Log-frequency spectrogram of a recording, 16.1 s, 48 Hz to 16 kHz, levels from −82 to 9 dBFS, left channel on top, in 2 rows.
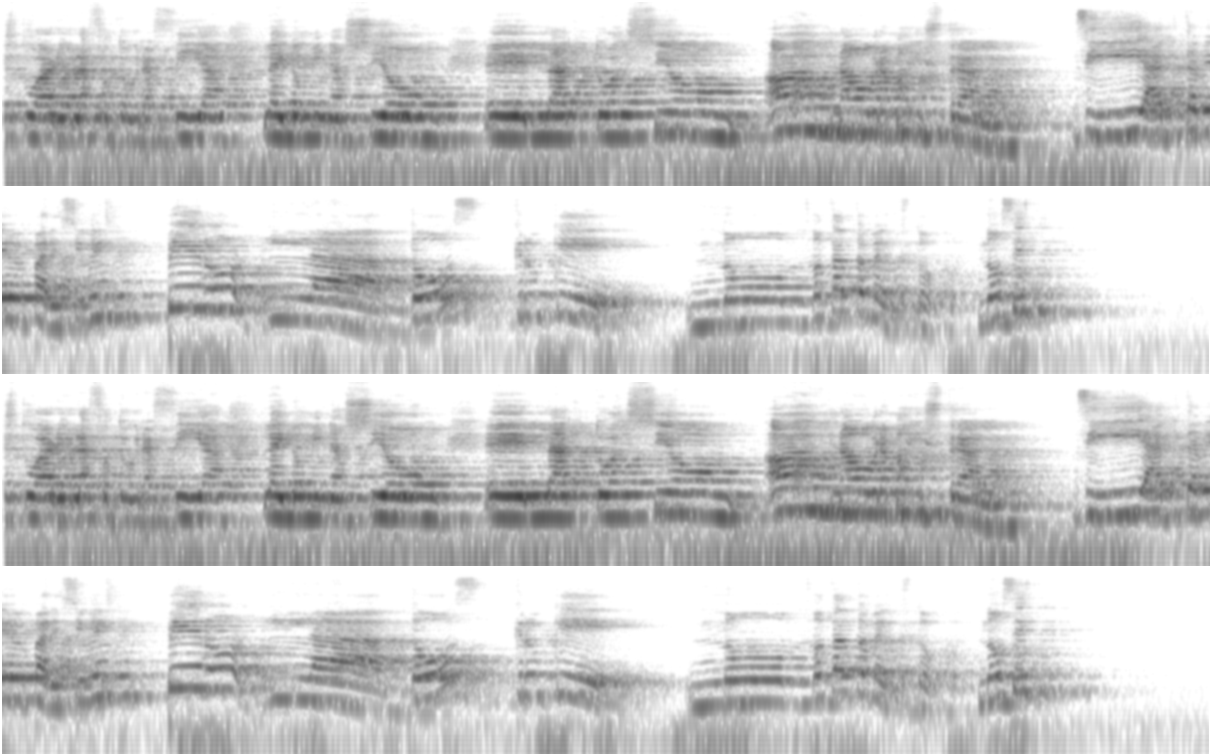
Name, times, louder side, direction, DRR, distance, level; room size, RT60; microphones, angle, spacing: voice 1, 0.0-6.7, right 1 dB, 10° right, 0 dB, 5.3 m, -27 dB
voice 2, 7.1-8.9 9.1-12.1 12.6-14.3 14.6-14.9, left 1 dB, 30° left, 2 dB, 4.6 m, -33 dB
28.0 x 18.5 x 7.8 m, 1.0 s
head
